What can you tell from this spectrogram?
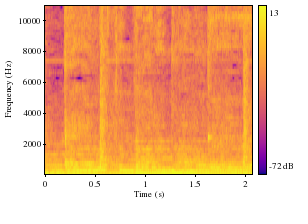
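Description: Background pop music: a beat of deep drum hits that drop in pitch, under a wavering held melody line.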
